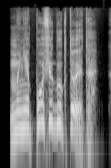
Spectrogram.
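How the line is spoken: Snort. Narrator (Russian): хмыкнул тишина

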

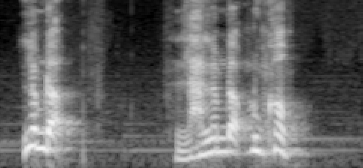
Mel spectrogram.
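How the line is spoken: Astonished urgent shout. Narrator (Vietnamese): Thần khôi kinh ngạc, vội vàng hét lên

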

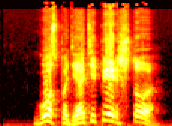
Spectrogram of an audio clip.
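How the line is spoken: Shouted. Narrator (Russian): выкрикнул Роб

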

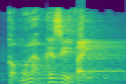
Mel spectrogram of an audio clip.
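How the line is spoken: Shouting. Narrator (Vietnamese): gào lên

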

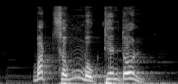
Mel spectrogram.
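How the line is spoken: Excited shout in unison. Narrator (Vietnamese): Các tướng sĩ dưới trướng gã phấn khởi đồng thanh hét lớn

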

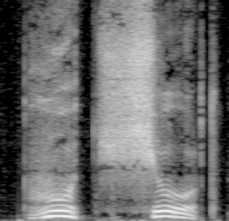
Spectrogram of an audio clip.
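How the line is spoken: Stunned, disbelieving exhale. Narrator (Russian): выдохнул Том, все еще не смея поверить в услышанное

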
